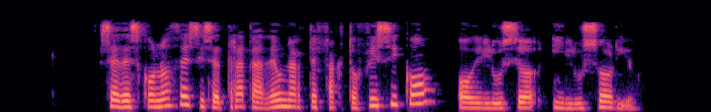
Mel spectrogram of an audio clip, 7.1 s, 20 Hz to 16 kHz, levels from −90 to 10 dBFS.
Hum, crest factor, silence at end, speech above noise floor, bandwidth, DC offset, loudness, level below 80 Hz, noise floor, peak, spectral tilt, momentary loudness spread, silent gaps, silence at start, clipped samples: none; 16 dB; 0.75 s; over 74 dB; 8 kHz; under 0.1%; -16 LUFS; -56 dBFS; under -90 dBFS; -2 dBFS; -4 dB/octave; 8 LU; none; 1 s; under 0.1%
